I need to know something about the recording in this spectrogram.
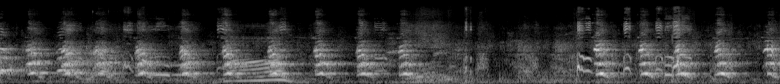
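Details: Loki, a two-year-old male Rottweiler stud dog at Gervi Kennel, being played with. Rapid run of short, tonal yapping barks, roughly two per second, broken by a rising whine near the middle, while people talk nearby.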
